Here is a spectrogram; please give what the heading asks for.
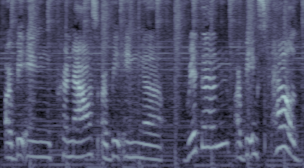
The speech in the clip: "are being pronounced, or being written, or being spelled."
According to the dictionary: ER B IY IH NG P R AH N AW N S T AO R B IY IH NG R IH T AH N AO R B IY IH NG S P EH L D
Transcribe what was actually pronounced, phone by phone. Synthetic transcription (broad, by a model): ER B IY IH NG P R AH N AW N S T AO R B IY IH NG R IH T AH N AO R B IY IH NG S P EH L D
